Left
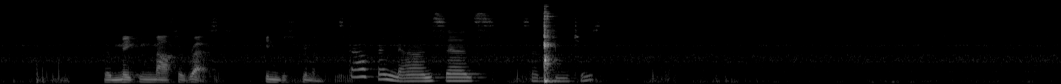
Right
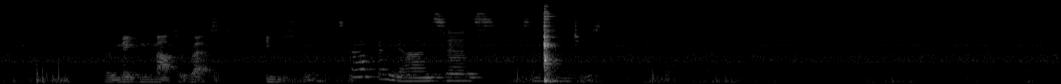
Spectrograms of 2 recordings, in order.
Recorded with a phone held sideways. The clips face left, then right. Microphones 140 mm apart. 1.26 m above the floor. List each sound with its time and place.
1.0 s a man speaking: 50° left (ahead or behind), 0.5 m
3.4 s a woman speaking: 50° left (ahead or behind), 0.6 m
5.4 s tapping: 30° left (ahead or behind), 0.6 m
